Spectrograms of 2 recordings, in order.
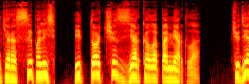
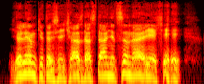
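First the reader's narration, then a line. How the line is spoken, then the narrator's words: Chuckling laugh. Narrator (Russian): хохотнул Тифон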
